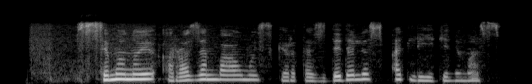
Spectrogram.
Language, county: Lithuanian, Vilnius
